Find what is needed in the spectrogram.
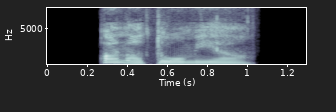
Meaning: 1. anatomy (the science of dissecting a body) 2. anatomy (the structure of the (human) body)
- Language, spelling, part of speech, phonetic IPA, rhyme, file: Hungarian, anatómia, noun, [ˈɒnɒtoːmijɒ], -jɒ, Hu-anatómia.ogg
